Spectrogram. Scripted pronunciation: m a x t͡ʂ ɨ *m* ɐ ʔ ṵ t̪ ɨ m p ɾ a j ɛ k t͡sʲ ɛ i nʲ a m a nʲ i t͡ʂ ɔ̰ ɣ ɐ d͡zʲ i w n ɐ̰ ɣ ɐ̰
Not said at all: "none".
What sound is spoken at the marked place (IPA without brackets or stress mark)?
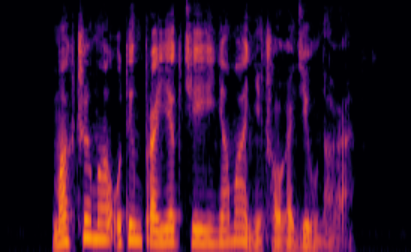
m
